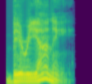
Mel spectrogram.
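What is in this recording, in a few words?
"biriani", British English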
